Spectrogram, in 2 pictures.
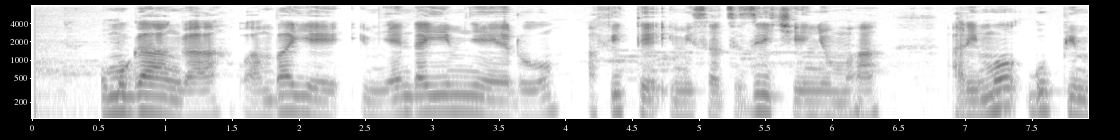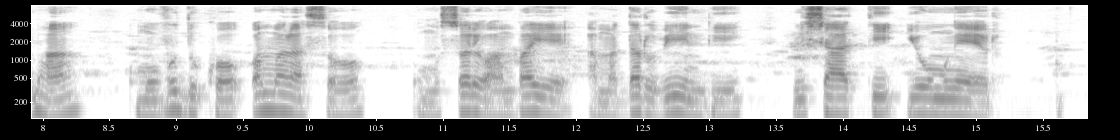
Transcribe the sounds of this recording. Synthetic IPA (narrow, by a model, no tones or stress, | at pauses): umuɡaːŋɡawaːmbaje̞imɲe̞ːndajiːmɲe̞ːɾu | afite̞ʔimisat͡siziɾiciɲuma | a̰ɾimo̞ɡupima | umuvudukʰo̞wamaɾaso̞ | umuso̞ɾe̞wa̰ːmbaje̞amadaɾuβiːndi | niʃaːtijuːmŋe̞ːɾo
